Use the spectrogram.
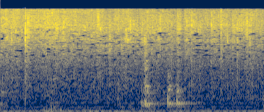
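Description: Cumin seeds crackle in hot oil with onion added for a pumpkin curry, a soft continuous sizzle with a few light stirring scrapes.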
